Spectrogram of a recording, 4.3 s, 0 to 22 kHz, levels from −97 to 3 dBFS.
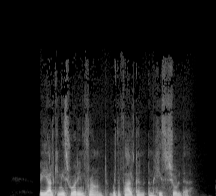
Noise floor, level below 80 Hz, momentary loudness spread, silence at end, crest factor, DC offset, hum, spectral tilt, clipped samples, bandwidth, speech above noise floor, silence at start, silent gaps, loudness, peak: -83 dBFS; -58 dBFS; 11 LU; 0.55 s; 22 dB; under 0.1%; none; -7 dB/octave; under 0.1%; 15.5 kHz; 61 dB; 0.8 s; none; -23 LUFS; -2 dBFS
